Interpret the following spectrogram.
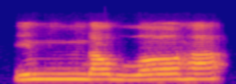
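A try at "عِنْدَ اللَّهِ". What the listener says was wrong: Indallahi, haknya diberi kasrah Bu, pakai pulpen Bu. Indallahi, nah ini haknya kasrah. Diberi kasrah. Karena dia ulang Bu ya.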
